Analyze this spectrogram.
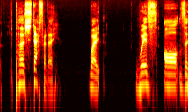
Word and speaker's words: Persephone: Persephone is pronounced... Persephone. Wait. With or the T? Without the T. Persephone.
